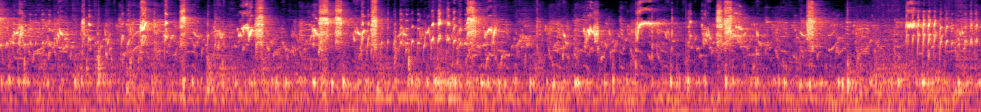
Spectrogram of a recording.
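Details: Budgerigar song used to stimulate other birds: continuous warbled chatter studded with sharp chirps and squawks, pulsing in bursts every second or so.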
